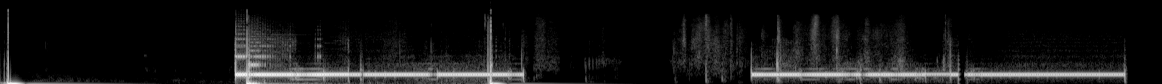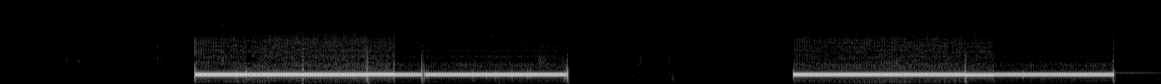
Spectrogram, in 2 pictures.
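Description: A telephone rings on the line as a steady, mid-pitched ringback tone in four long bursts separated by silent gaps, with a few clicks near the start; no one speaks.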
